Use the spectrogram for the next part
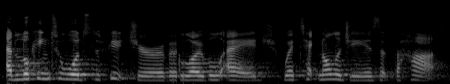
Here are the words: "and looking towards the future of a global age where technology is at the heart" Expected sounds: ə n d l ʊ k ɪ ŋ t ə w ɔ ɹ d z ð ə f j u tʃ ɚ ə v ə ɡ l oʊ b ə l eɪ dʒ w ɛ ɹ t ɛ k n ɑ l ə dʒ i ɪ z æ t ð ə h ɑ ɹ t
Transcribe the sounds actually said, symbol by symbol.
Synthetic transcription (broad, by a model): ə n l ʊ k ɪ ŋ t ə w ɔ ɹ d z ð ə f j u tʃ ɚ ə v ə ɡ l oʊ b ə l eɪ dʒ w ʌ ɹ t ɛ k n ɑ l ə dʒ i ɪ z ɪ t ð ə h ɑ ɹ t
